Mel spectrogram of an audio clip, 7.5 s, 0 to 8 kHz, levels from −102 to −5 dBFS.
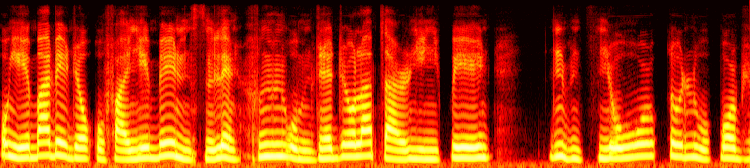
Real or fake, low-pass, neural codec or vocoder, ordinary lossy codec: fake; 7.2 kHz; autoencoder, 22.05 kHz, a latent of 192 numbers a frame, VITS, trained on many speakers; none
